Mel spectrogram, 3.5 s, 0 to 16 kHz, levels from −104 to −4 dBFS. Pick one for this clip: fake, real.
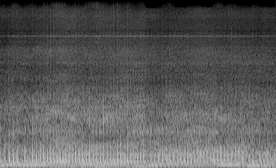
fake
